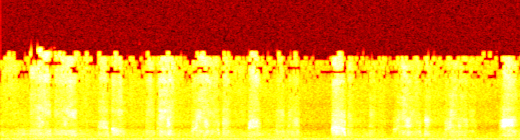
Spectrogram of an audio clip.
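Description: Marker writing on a paper flip-chart pad: a series of short, faint, scratchy strokes as a word is written.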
